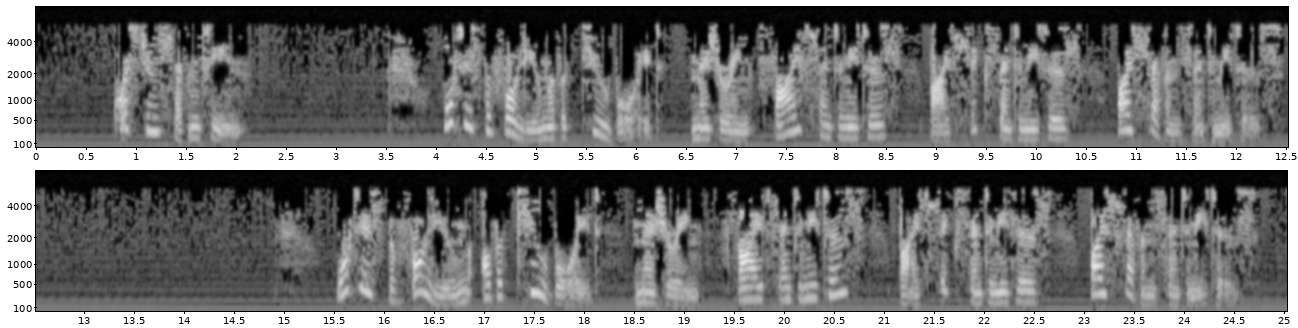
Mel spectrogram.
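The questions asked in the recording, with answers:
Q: What is the volume of a cuboid measuring 5 centimetres by 6 centimetres by 7 centimetres?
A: 210 cm3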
